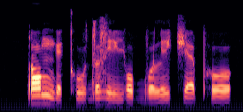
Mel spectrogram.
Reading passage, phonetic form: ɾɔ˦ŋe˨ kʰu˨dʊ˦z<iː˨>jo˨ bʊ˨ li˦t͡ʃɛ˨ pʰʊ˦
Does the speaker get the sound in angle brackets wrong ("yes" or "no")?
yes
